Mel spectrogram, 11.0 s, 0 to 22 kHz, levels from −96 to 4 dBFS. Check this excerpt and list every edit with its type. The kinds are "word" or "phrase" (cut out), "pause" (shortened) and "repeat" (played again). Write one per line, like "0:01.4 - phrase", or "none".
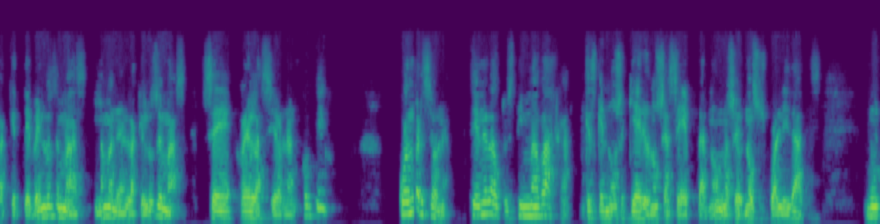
0:01.3 - word
0:02.4 - pause
0:05.2 - word
0:07.2 - pause
0:09.4 - word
